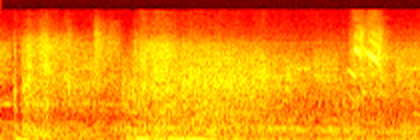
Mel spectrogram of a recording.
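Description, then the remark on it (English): Loud, dense gunfire rattles on without a break, shots blurring into a continuous booming roar, with a brief bright metallic ring near the end and no voices. “And one because I have ammo left.”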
